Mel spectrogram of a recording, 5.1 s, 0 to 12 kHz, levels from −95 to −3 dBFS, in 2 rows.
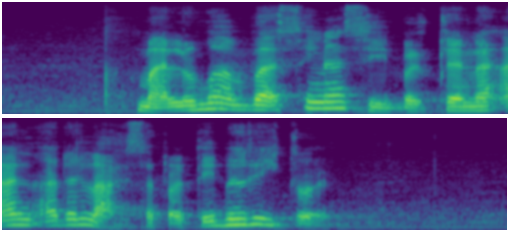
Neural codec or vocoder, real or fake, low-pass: codec, 44.1 kHz, 3.4 kbps, Pupu-Codec; fake; 10.8 kHz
